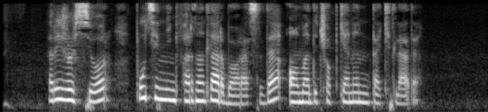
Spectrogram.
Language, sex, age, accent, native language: Uzbek, female, 19-29, Farg'ona, Uzbek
